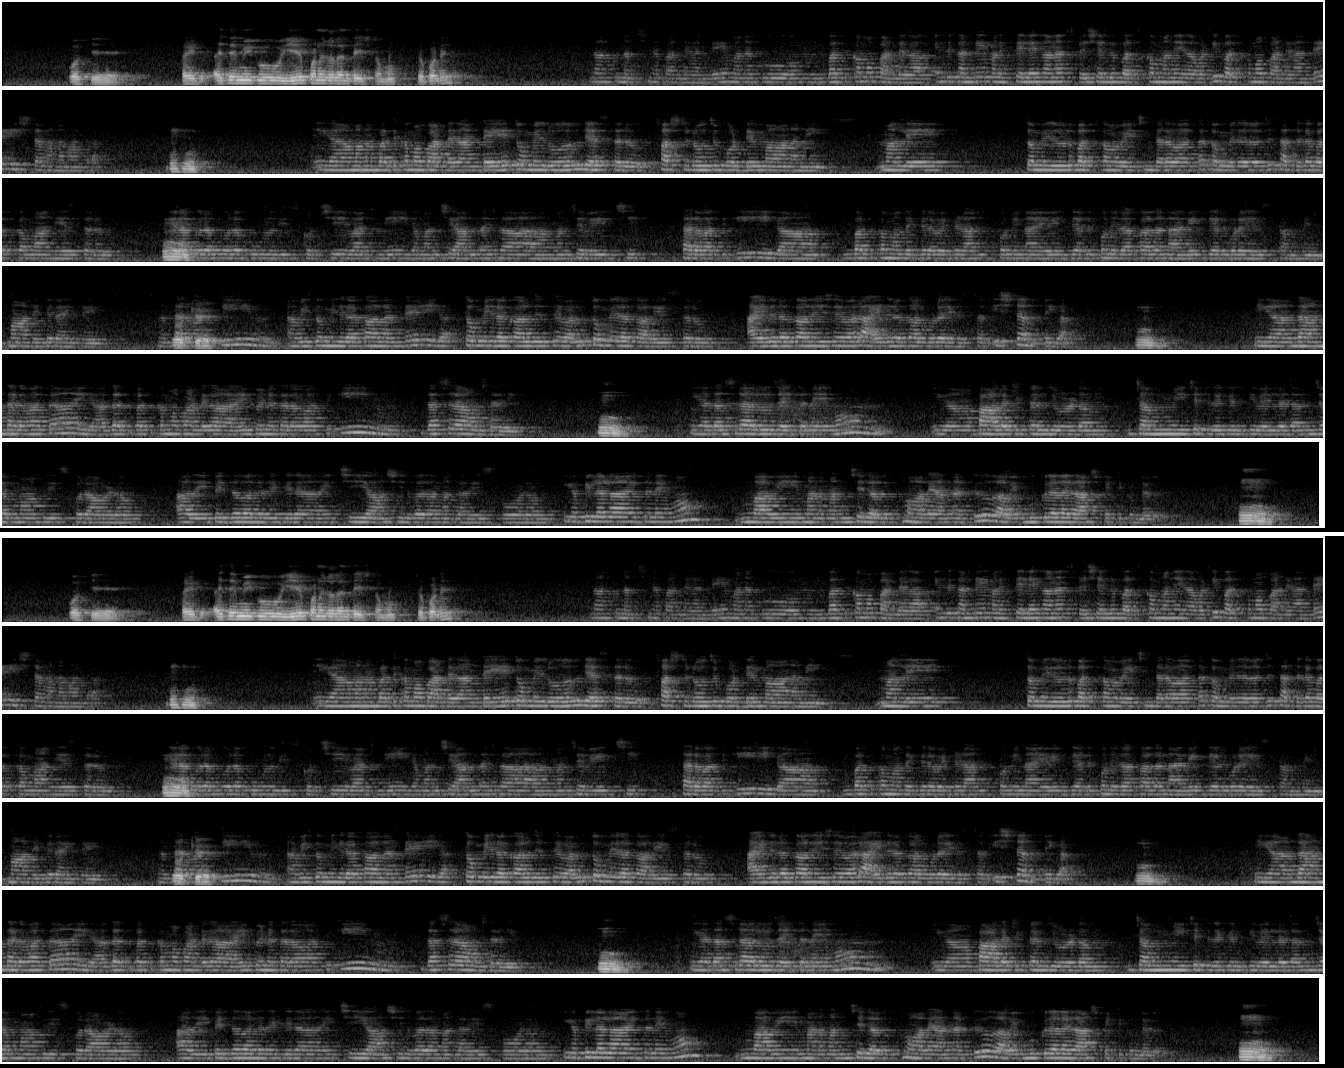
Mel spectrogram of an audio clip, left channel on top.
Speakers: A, on the right; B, on the right.
A: ఓకే రైట్ అయితే మీకు ఏ పండగలంటే ఇష్టము చెప్పండి.
B: నాకు నచ్చిన పండుగ అంటే మనకూ బతుకమ్మ పండుగా ఎందుకంటే మనక్ తెలంగాణ స్పెషల్ బతుకమ్మనే కాబట్టి బతుకమ్మ పండుగ అంటే ఇష్టం అన్నమాట.
A: హు హ్మ్.
B: ఇగ మనం బతుకమ్మ పండుగ అంటే తొమ్మిది రోజులు చేస్తరు ఫస్ట్ రోజు బొడ్డెమ్మన్ అని మళ్ళీ తొమ్మిది రోజులు బతుకమ్మ వేచిన తర్వాత తొమ్మిదో రోజు సద్దుల బతుకమ్మ అని చేస్తరు ఇగ
A: ఉమ్
B: రంగురంగుల పూలు తీసుకొచ్చి వాటిని ఇక మంచి అందంగా మంచిగా వేడ్చి తర్వాతికి ఇక బతుకమ్మ దగ్గర పెట్టడానికి కొన్ని నైవేద్యాలు కొన్ని రకాల నైవేద్యాలు కూడా జెస్తాం మేము మా దగ్గర అయితే అ తర్వాతకి
A: ఓకే
B: అవి తొమ్మిది రకాలం అంటే ఇగ తొమ్మిది రకాలు చేసే వాళ్ళు తొమ్మిది రకాలు జెస్తరు ఐదు రకాలు వేసేవారు ఐదు రకాలు కూడా చేస్తారు ఇష్టం ఇగ
A: ఉమ్
B: ఇగ దాని తర్వాత ఇగ బతుకమ్మ పండుగ అయిపోయిన తర్వాతకి దసర ఉంటది
A: హమ్
B: ఇగ దస్ దుసర రోజు అయితేనేమో ఇక పాలపిట్టను చూడడం జమ్ చెట్టు దగ్గరికి వెళ్ళడం జమ్మకు తీసుకురావడం అది పెద్దవాళ్ళ దగ్గర ఇచ్చి ఆశీర్వాదం అట్ల తీసుకోవడం ఇక పిల్లల అయితేనేమో అవి మన మంచిగ చదువు హోలే అన్నట్టు అవి బుక్కులలో రాసి పెట్టుకుంటరు
A: హమ్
